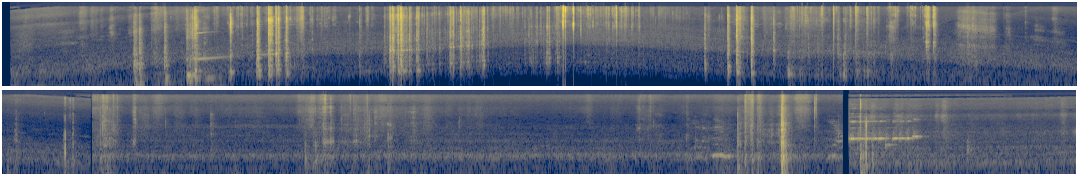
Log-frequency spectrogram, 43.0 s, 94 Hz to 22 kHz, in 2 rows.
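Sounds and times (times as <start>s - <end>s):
small hard objects clicking: 7.0s - 12.8s.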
